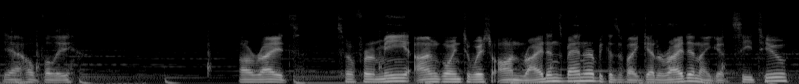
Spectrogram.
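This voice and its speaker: A man with an average-pitched voice co-hosts a podcast. He speaks informally and conversationally, addressing his listeners directly. Faint music sits behind the talk. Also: normal speed. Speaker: podcast co-host.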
